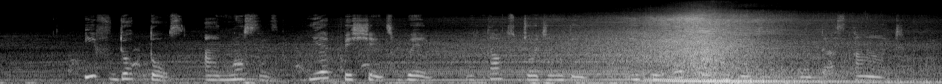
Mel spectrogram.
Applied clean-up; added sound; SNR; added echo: none; Motorcycle; -5 dB; none.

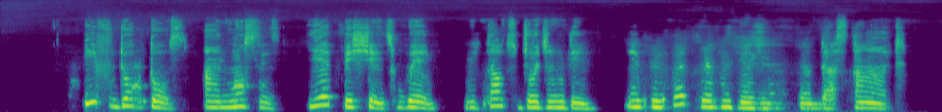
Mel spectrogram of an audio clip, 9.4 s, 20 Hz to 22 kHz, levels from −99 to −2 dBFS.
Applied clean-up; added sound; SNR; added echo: neural mask model Resemble Enhance denoiser.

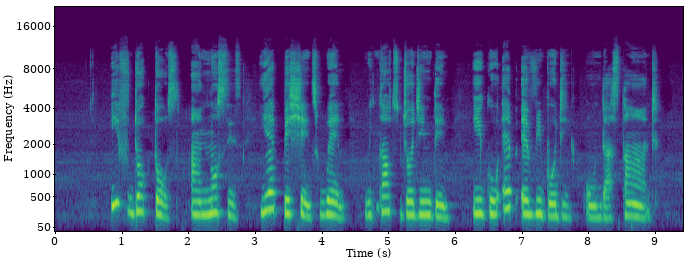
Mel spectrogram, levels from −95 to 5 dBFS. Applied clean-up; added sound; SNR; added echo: none; none; none; none.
